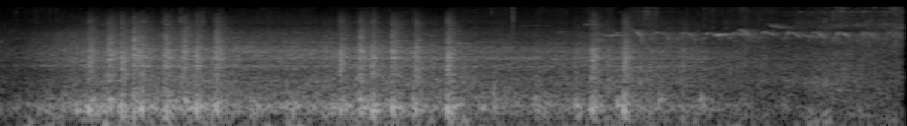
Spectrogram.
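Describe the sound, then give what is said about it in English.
A steam train on a charity railway run by volunteers starts off down the track, with a steady low roar and a rhythmic run of sharp chuffs and clatter, fairly loud with no voices. “This whole place is a charity and is run by very enthusiastic volunteers, but nothing beats the atmosphere and excitement when a steam train starts off down the track.”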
